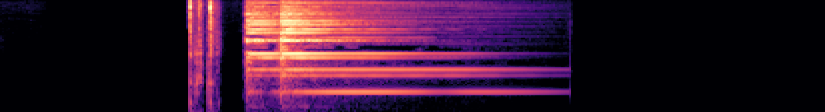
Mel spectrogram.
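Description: Subscribe-button animation sound effect: a quick double mouse click about a second in, then a bright notification-bell ding that rings for about a second and a half and fades away.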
